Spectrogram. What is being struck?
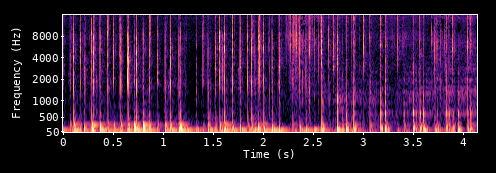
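Vinyl-covered ring binder.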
